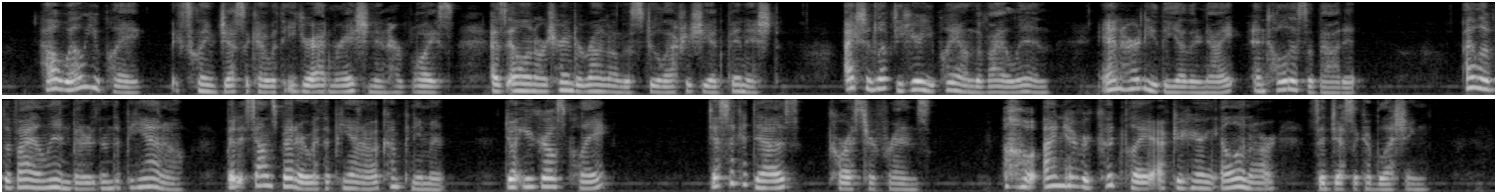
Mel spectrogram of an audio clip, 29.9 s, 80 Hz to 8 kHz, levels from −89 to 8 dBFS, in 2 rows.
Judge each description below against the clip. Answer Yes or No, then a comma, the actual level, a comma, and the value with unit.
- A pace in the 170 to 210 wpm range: No, average, 160 wpm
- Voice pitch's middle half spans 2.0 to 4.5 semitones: No, wide, 5.5 semitones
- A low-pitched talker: No, high, 205 Hz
